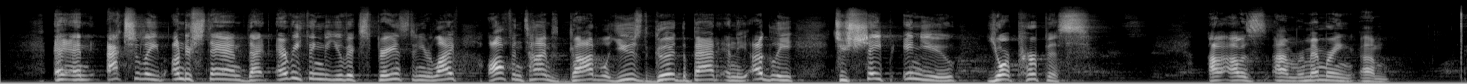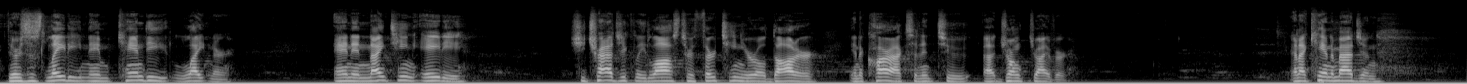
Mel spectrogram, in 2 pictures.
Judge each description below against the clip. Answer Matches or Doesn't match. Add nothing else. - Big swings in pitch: Matches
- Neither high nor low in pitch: Matches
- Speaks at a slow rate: Matches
